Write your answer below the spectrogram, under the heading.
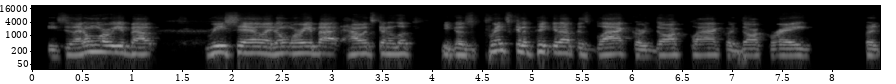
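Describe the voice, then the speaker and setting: A man's fairly high-pitched, bright, sharp voice in a Brooklyn accent, at a fairly quick pace. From Brooklyn, New York. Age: 50s. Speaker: comic book artist and writer. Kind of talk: panel discussion.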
